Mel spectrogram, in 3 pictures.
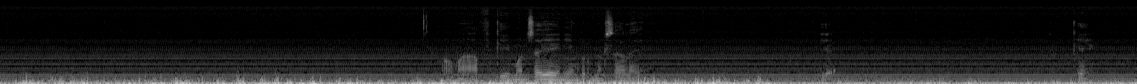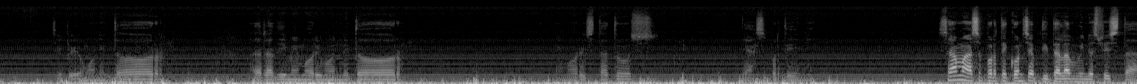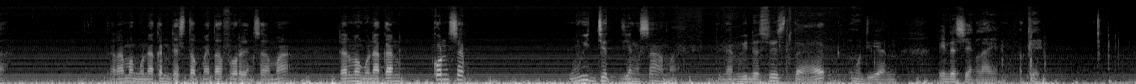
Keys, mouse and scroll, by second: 7.1 click.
